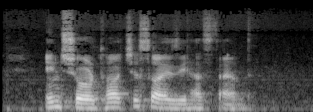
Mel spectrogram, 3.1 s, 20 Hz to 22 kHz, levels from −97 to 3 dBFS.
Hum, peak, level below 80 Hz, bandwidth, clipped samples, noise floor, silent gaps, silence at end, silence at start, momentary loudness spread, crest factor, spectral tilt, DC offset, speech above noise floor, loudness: none; -4 dBFS; -56 dBFS; 16.5 kHz; under 0.1%; -57 dBFS; none; 0.6 s; 0.45 s; 12 LU; 18 dB; -4 dB/octave; under 0.1%; 36 dB; -21 LUFS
